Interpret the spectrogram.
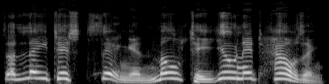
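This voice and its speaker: An actor playing a cheery, absent-minded middle-aged inventor with a Northern English accent, bumbling and chatty in an animated comedy game. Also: male voice, extremely high pitch, slow, no echo, studio quality, exaggerated voice. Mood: genial musing. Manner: bumbling, chatty, hesitant, mild exclamations.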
